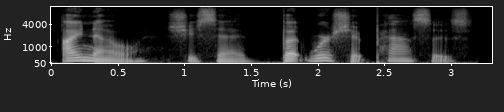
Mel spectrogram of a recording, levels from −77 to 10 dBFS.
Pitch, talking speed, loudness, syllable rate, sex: 130 Hz, 125 wpm, -23 LUFS, 3.5 syllables/s, female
